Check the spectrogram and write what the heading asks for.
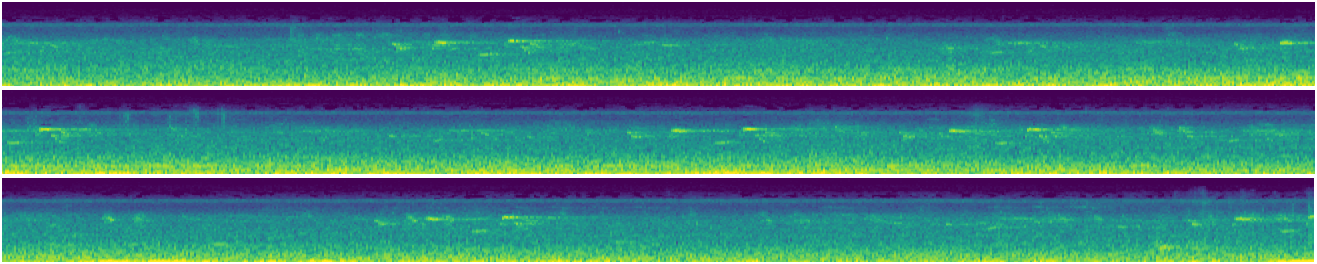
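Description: Outdoor riverside ambience: scattered short bird chirps over a steady low rumble. Near the end there is a brief splash as a hooked tilapia is lifted to the surface.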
